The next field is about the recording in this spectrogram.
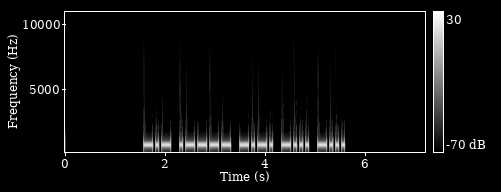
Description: Morse code, heard as a keyed tone, about 20 wpm, 700 Hz. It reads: K1CBB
